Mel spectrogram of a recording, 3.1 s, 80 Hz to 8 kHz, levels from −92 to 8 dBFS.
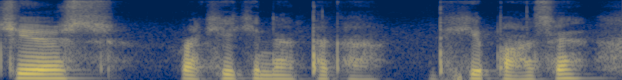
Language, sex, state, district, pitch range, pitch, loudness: Nagamese, male, Nagaland, Kohima, 140-155 Hz, 150 Hz, -20 LUFS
